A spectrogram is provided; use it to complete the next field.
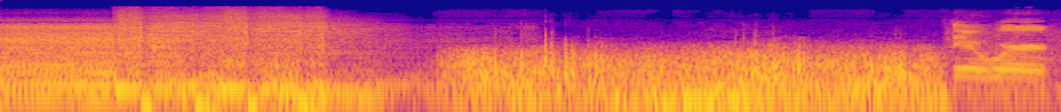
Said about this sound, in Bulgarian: Има много изтребители и непрекъснато се чува стрелба от артилерия. Като слушам, не ми се струва сраженията да утихнат. Напротив, ужесточават се.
